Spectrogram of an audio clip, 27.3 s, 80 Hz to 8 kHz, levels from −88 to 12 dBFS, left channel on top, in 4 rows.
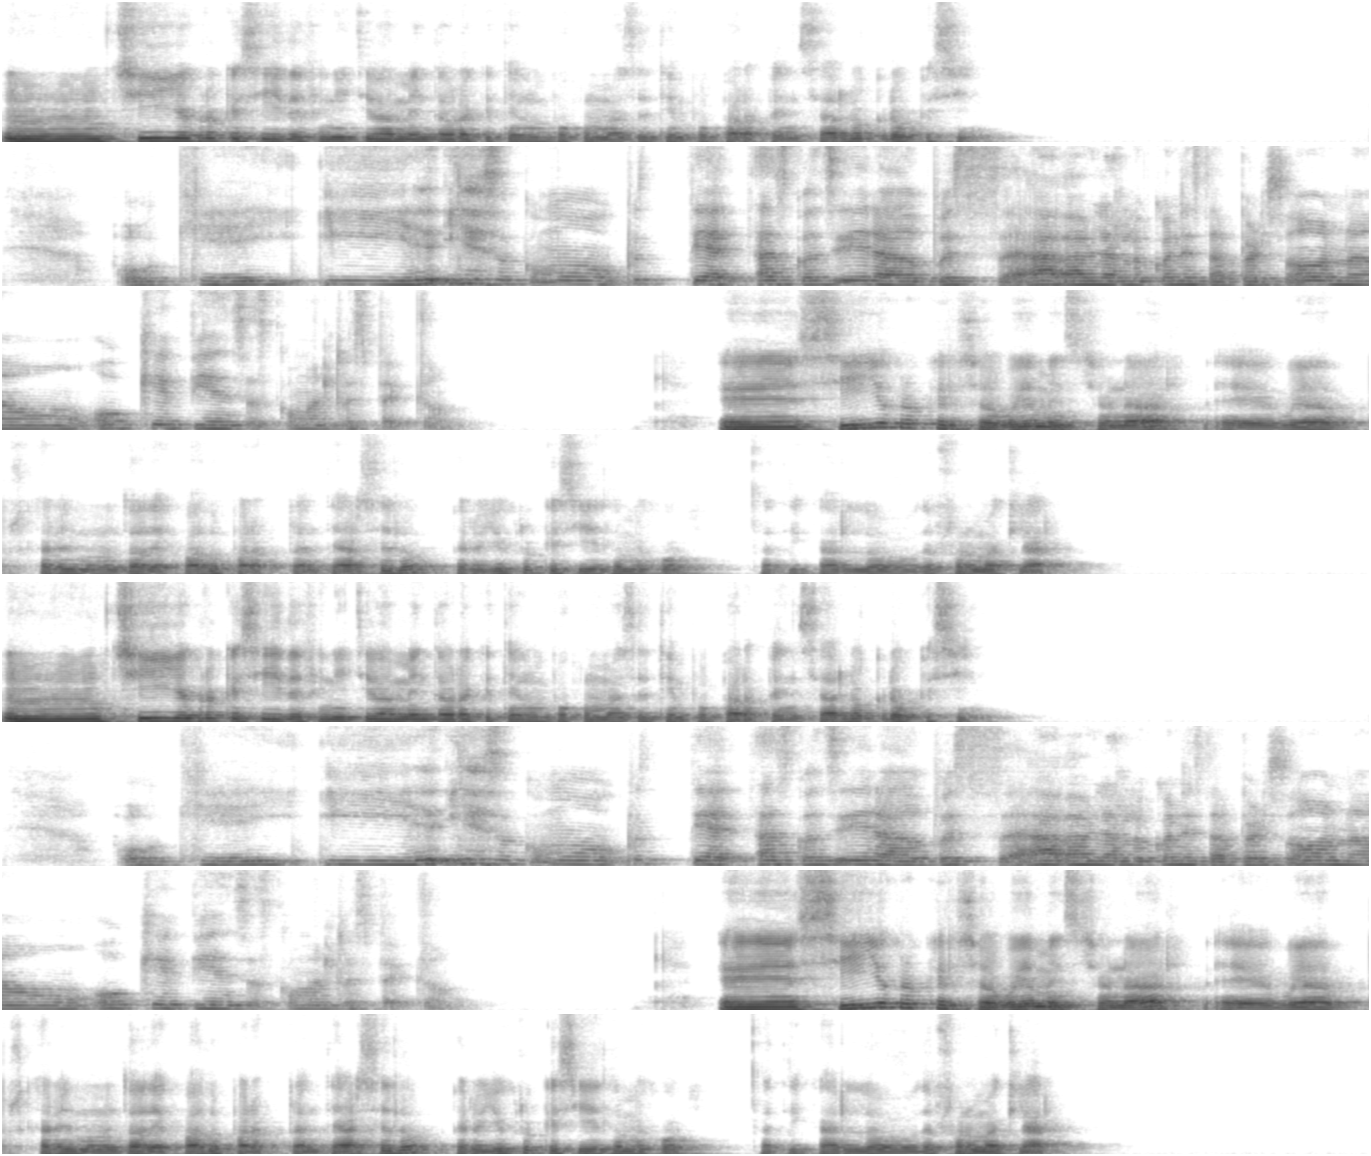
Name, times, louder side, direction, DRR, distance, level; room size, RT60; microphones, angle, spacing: voice 1, 0.0-4.9 17.3-24.0 24.3-25.8, right 2 dB, 25° right, 0.4 m, -22 dB
voice 2, 7.4-15.9, left 1 dB, 90° left, 1.1 m, -29 dB
3.8 x 2.4 x 3.7 m
head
